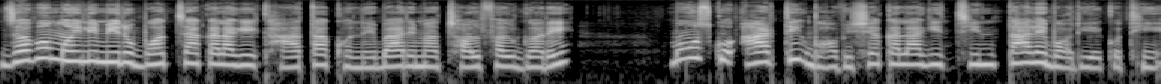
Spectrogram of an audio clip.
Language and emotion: Nepali, sad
